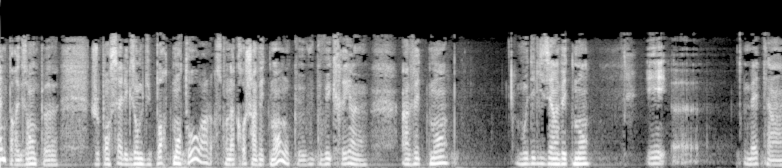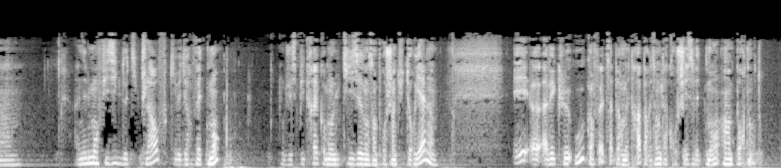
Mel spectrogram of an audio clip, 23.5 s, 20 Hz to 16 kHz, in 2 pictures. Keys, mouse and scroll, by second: 1.9-3.9 middle drag, 9.4-11.2 drag.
